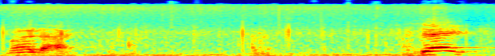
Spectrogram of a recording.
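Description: An actor playing a cocky, defiant young prisoner in an old radio drama, exclaiming with agitated bravado. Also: male voice, very slow, noisy background. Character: cocky, defiant young male prisoner facing his end. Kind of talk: 1940s radio drama acting.

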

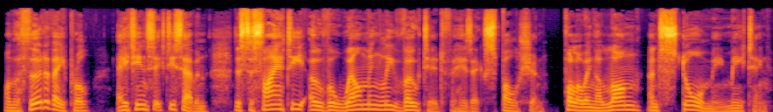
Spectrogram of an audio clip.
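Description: A man reading a history article aloud as scripted narration, measured and expressive with marked emphasis. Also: medium pitch, dry recording, clean studio sound.

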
